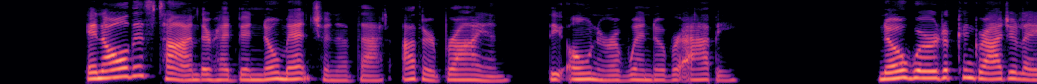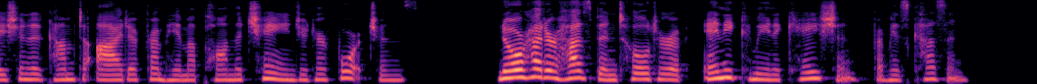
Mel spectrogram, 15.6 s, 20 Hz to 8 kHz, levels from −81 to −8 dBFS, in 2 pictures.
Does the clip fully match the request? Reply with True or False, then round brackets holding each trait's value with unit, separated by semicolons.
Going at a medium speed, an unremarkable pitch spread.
True (175 wpm; 3.6 semitones)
